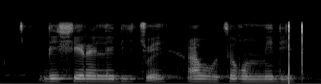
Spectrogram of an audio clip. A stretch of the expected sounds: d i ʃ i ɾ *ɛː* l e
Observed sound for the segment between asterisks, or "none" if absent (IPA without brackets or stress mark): ɛ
